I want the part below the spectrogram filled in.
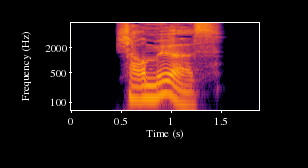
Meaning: genitive singular of Charmeur
- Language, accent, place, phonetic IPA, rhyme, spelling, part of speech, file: German, Germany, Berlin, [ʃaʁˈmøːɐ̯s], -øːɐ̯s, Charmeurs, noun, De-Charmeurs.ogg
